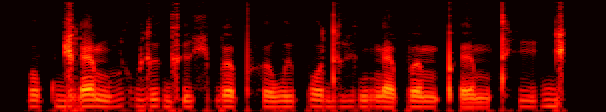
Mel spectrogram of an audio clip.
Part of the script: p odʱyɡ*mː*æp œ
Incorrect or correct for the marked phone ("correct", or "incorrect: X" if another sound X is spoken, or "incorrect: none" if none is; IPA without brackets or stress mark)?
incorrect: ŋ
